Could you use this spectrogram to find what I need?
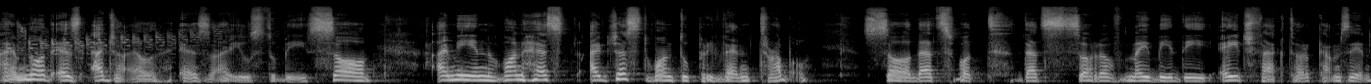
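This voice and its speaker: Vocal fry marks a woman's fairly low voice. She speaks at a very slow pace with ordinary pitch variation. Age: 80s. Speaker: engineering professor. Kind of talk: press conference remarks. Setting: press conference.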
